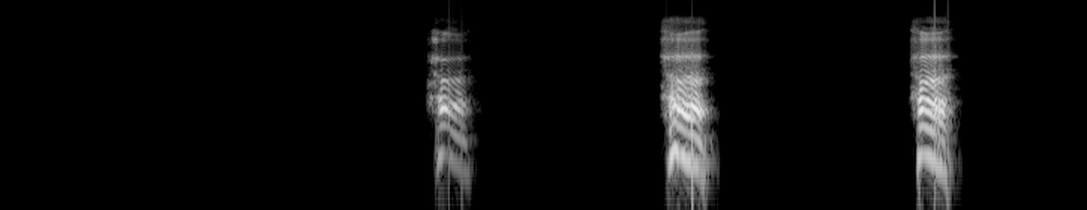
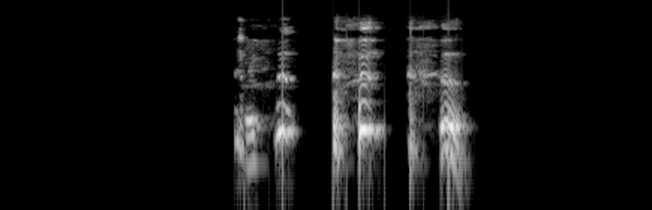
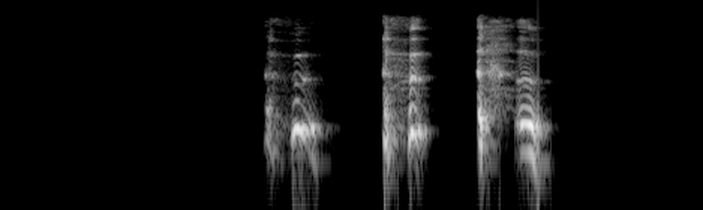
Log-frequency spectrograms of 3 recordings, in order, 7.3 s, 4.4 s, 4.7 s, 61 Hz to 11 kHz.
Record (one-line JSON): {"exhalation_length": "7.3 s", "exhalation_amplitude": 28302, "exhalation_signal_mean_std_ratio": 0.23, "cough_length": "4.4 s", "cough_amplitude": 20004, "cough_signal_mean_std_ratio": 0.31, "three_cough_length": "4.7 s", "three_cough_amplitude": 19639, "three_cough_signal_mean_std_ratio": 0.3, "survey_phase": "beta (2021-08-13 to 2022-03-07)", "age": "65+", "gender": "Female", "wearing_mask": "No", "symptom_none": true, "smoker_status": "Never smoked", "respiratory_condition_asthma": false, "respiratory_condition_other": false, "recruitment_source": "REACT", "submission_delay": "1 day", "covid_test_result": "Negative", "covid_test_method": "RT-qPCR", "influenza_a_test_result": "Negative", "influenza_b_test_result": "Negative"}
